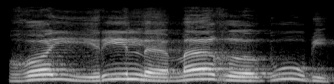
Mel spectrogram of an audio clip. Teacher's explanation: lam dan huruf ghain tidak boleh dipantulkan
